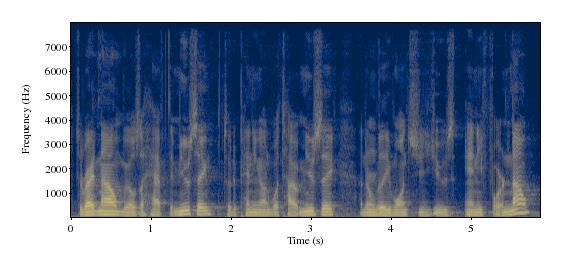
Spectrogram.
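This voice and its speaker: A man in his twenties from Denmark with a Danish accent, giving a casual software walkthrough as a native Danish speaker. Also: fairly low pitch, a little fast. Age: 20s. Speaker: tutorial presenter. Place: small indoor room.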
